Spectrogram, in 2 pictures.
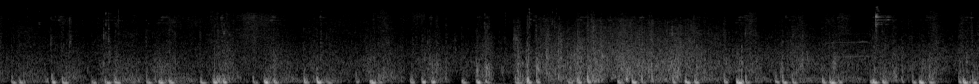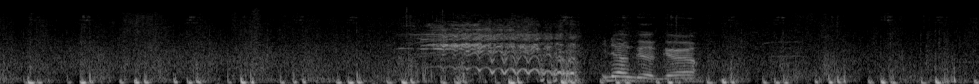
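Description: Hooves thud steadily through snow as a horse trots.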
